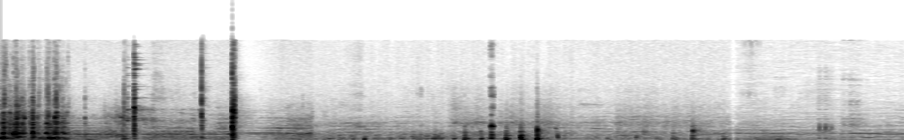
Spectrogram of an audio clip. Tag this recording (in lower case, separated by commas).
inside a public space, music, speech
